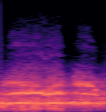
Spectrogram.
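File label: Russian speech, Ka-50 Wingman; Digits; DCS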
